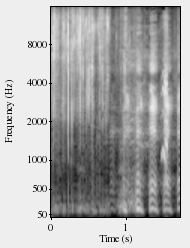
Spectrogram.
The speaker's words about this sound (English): Are you going to eat your wonton? Oh, no, because it's going to make a really loud, annoying crunch. Do it. Let's see it.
